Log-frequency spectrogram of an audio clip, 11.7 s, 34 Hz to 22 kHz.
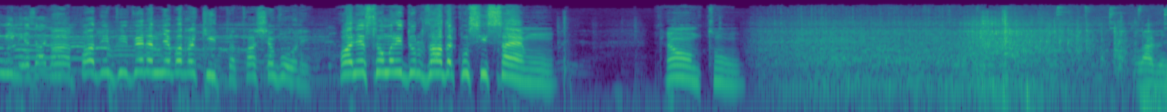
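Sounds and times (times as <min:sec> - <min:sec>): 
speech: 0:00.0 - 0:05.7, 0:06.6 - 0:07.7, 0:11.4 - 0:11.6
tractor engine running on Rua dos Pescadores: 0:07.5 - 0:11.6.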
